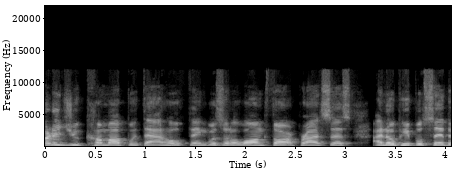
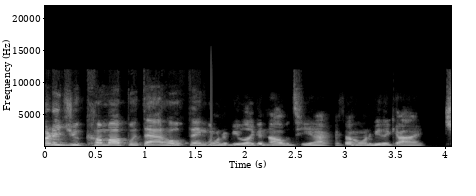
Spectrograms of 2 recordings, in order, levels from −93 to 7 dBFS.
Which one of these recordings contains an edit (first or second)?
second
